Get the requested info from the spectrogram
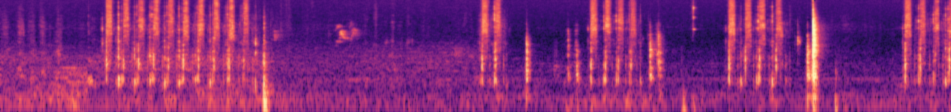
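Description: Trigger spray bottle squirting alcohol onto small steel vise parts in rapid runs of short spritzes, about five or six a second, with pauses between runs. A couple of sharp knocks of parts set down on the wooden bench, the loudest about twelve seconds in.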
